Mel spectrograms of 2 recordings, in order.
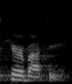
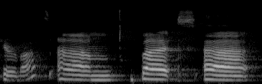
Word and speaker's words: Kiribati: Did you think it was Kiribati? Yeah. So it's actually pronounced Kiribati.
